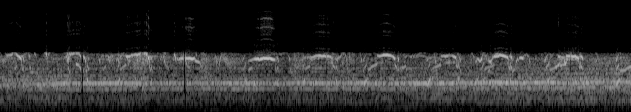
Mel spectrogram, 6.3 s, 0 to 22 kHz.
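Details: Northern goshawk chicks begging for food, four nestlings at an Estonian nest, 1 June 2022, live nest camera: repeated arched whistles about once a second over a constant low drone.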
